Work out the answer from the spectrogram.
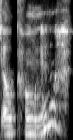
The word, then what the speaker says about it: Elkonin: Elkonin, I've also heard it pronounced Elkonin, boxes.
